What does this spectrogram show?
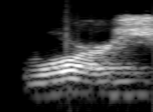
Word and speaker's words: wash: What really has me perplexed is that you have these terms that you use, such as wash. There is no R. There is no R in the word wash.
